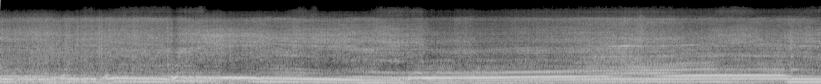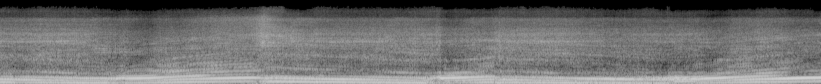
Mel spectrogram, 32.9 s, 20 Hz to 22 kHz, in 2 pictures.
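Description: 2005 Suzuki GSX-R1000 K5 inline-four engine under way, its note rising and falling with the throttle, with several sudden jumps in pitch at gear changes, over steady wind and road noise.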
